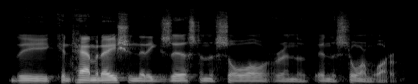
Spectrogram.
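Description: Someone with an American accent talks at a moderate pace with fairly even intonation over a quiet background. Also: man. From central Alabama. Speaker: redevelopment lawyer testifying. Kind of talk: formal testimony. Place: hall. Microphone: podium.

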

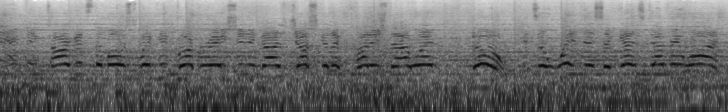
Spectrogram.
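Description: Over loud music in the background, a man talks at a moderate pace. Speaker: street preacher. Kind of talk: open-air street preaching, shouted rebuke. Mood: stern, rebuking. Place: street. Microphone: camera far.

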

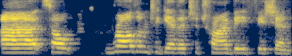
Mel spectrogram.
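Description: This woman has an Australian accent. Her pitch is fairly high. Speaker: panel moderator. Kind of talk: moderating Q&A. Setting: video call. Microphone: video call.

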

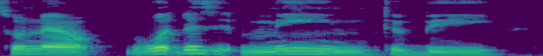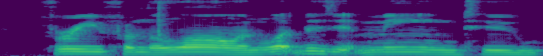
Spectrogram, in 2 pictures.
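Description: At a very slow pace, a man talks against a quiet background. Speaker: preacher. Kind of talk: sermon. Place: home room. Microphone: webcam.

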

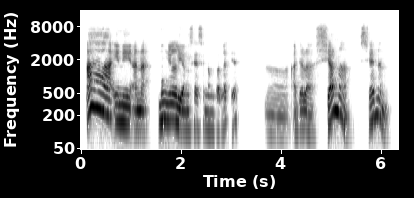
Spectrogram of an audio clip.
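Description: Speaking at a very slow pace, a man with a fairly high pitch makes very wide pitch swings. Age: middle-aged. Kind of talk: online class lecture. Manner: animated.

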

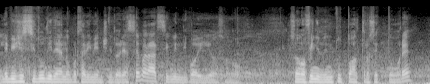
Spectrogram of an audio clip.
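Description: A man speaks at a very fast pace with ordinary pitch variation. Noticeable background noise is present. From Sicily. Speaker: bookshop owner. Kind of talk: interview. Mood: warm, smiling. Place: shop. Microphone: phone near.

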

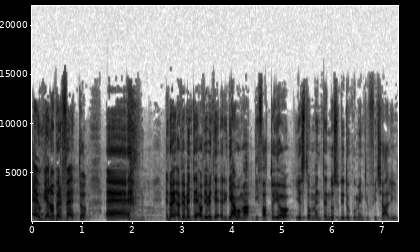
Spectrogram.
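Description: Animated in tone, a woman talks at a moderate pace. Her pitch is fairly high, with ordinary pitch variation. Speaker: stand-up comedian. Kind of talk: stand-up comedy. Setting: stage with audience. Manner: comic crowd work with self-mocking jokes. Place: stage. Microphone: handheld.

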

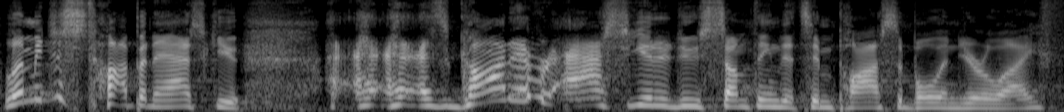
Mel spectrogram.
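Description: Against a quiet background, a man with a high-pitched, raised and projected voice talks at a fairly quick pace, using an animated, warm tone and lively intonation. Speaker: pastor. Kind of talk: sermon. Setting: church with live audience and livestream. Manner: animated, warm and conversational, with call-and-response; repeats phrases and stumbles slightly while speaking. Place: church. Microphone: headset.

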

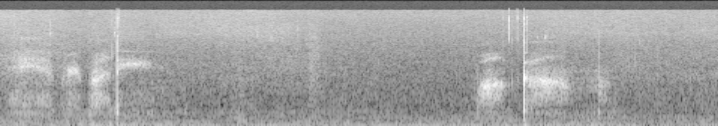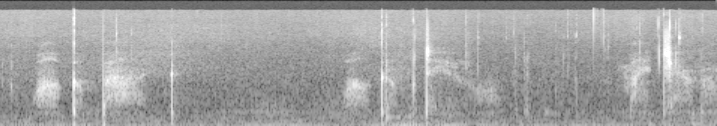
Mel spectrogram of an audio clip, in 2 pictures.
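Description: Long, frequent pauses from a woman speaking at a very slow pace. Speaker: ASMR creator. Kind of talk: ASMR hair play roleplay. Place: home room.

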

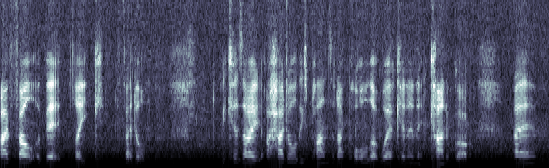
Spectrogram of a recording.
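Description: The speech moves at a moderate pace with big swings in loudness and long, frequent pauses, over light background noise. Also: woman. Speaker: allotment vlogger. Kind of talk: casual vlog chat. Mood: reflective, a bit frustrated. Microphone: phone near.

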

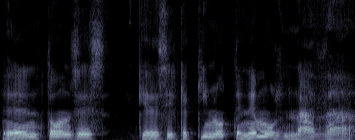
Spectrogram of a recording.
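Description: Against a quiet background, a man talks with monotone, flat intonation. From Mexico, Zacatecas. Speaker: YouTuber reading viewer greetings. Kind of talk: casual greetings show. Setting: Jalpa, Zacatecas. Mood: relaxed, joking. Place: car. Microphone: phone near.

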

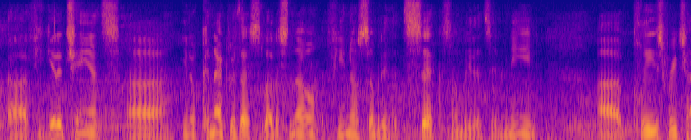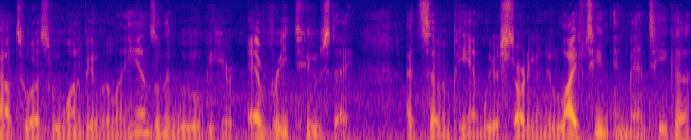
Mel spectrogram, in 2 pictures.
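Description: The speech comes at a fairly quick pace with ordinary pitch variation. The sound is dry with no echo, and background noise is noticeable. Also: man, very deep, low pitch for a man. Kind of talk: casual announcement. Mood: warm, friendly. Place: street. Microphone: phone near.

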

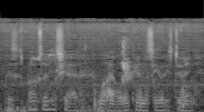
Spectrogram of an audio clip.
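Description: Noticeable background noise surrounds a man speaking at a fairly quick pace. His intonation is monotone and flat. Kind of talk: playful tour narration.

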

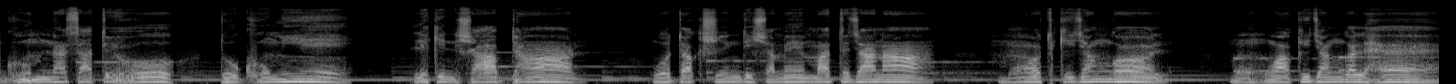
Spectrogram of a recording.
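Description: Clear music plays behind a man who speaks very slowly at a fairly low pitch in a monotone, flat intonation.

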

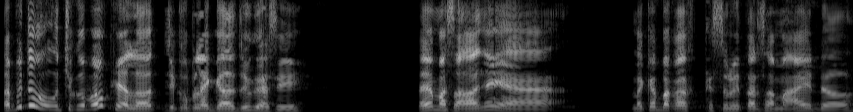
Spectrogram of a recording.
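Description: Very fast and high-pitched, a man speaks with ordinary pitch variation in a dry sound with no echo over a quiet background. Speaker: anime reaction host. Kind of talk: casual reaction commentary. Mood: cheerful, amused. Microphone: studio mic.

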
